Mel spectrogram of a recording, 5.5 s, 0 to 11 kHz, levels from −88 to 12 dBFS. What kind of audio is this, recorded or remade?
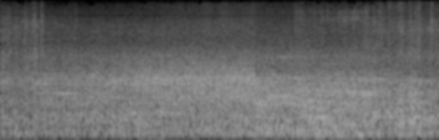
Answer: recorded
